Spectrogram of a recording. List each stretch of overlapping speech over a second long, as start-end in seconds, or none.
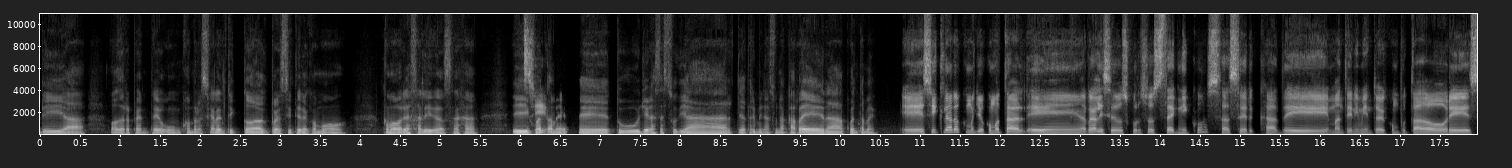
none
